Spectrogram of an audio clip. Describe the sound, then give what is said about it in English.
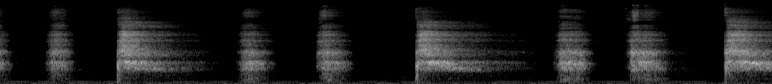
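Two-part breathing in and out through the mouth, shown as a series of about eight loud, airy breath sounds. Short, sharp pulls alternate with longer rushing breaths in a steady, deliberate rhythm, with nobody talking. “all of it is in and out of my mouth, and it's a two-part inhale.”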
